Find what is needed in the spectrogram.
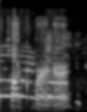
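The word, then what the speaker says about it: Fuk Burger: It's called Fuck Burger. But it's not spelled like fuck, right?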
